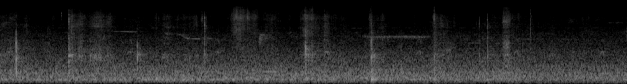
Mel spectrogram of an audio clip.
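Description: Hands stirring and crumbling moist potting soil in a plastic 5-gallon bucket: soft, irregular rustling and crackling as the soil is broken up and turned.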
